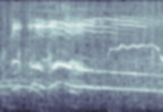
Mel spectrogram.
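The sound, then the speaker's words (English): A person does a loud, drawn-out imitation of a rooster's crow, a single sustained call with rising and falling pitch lasting a couple of seconds. “Your special rooster crow.”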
